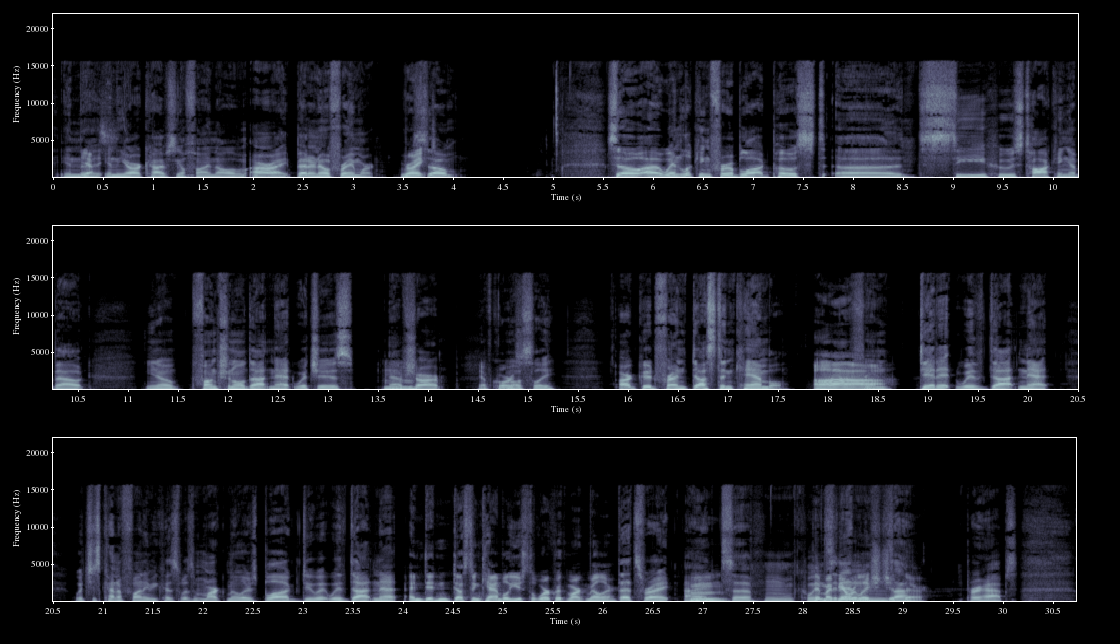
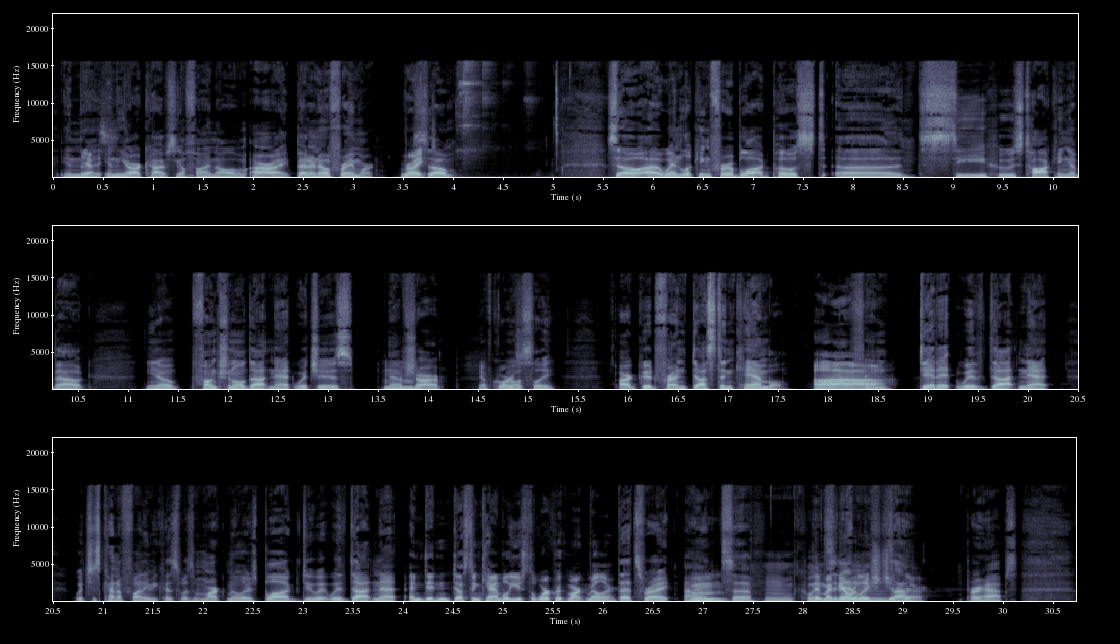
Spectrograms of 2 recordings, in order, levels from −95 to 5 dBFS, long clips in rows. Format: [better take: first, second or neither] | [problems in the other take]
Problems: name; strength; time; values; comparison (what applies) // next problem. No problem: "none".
first | jangling keys; faint; at 4 s; peak 15 dB below the speech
